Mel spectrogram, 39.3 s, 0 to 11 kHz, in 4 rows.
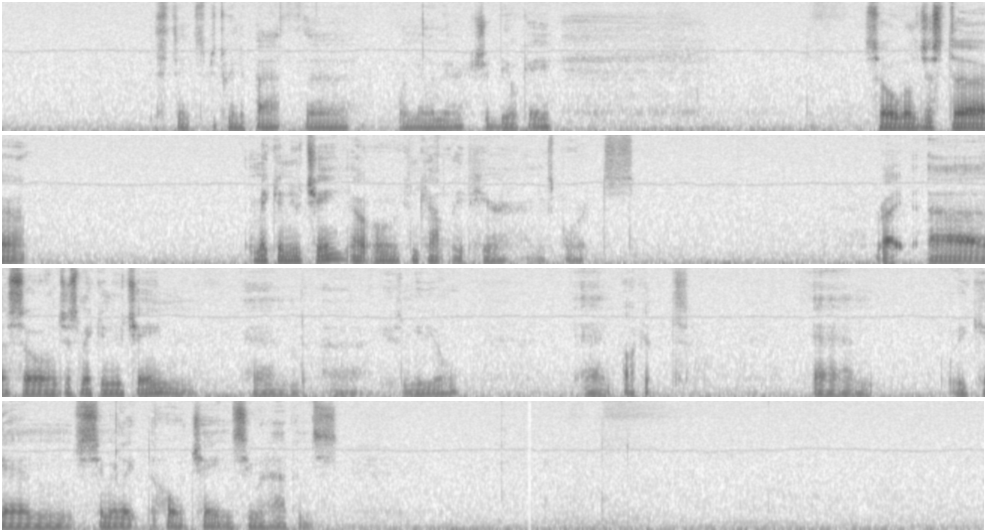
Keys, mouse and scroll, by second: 0.1-3.6 scroll down 3, 3.6-5.5 drag, 6.5-10.3 scroll up 9, 14.3-17.2 drag, 20.3 click, 21.3 click, 21.7 click, 23.4 click, 24.7 click, 25.7 click, 26.7 click, 34.6-39.3 drag.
